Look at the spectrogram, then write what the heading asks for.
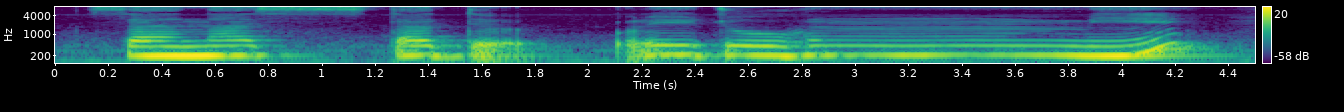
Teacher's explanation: Sonra yenə mim hərfi gəlib, idğam-ı misleyn məyal qunna qaydasına görə cəzmli mim hərfini burnumuzda tələffüz edərək bir əlif miqdarı uzadırıq. Bu mim hərfinə isə şəddə verərək oxuyuruq.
